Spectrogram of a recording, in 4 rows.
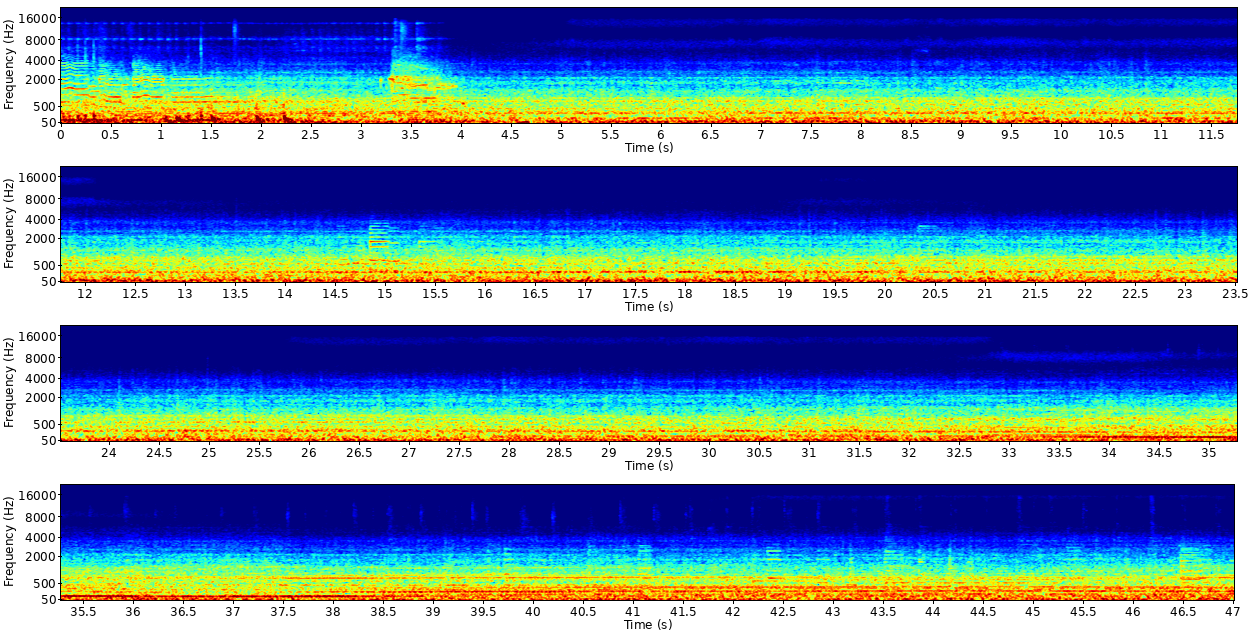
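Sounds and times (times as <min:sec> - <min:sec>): engine running steadily: 0:00.0 - 0:47.0
wind and road noise: 0:00.0 - 0:47.0.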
